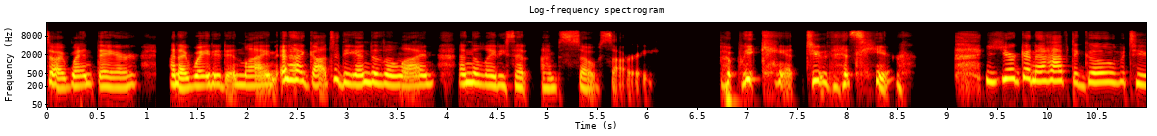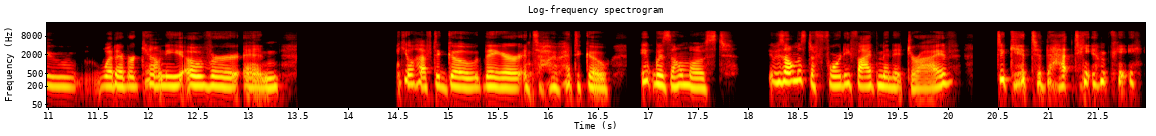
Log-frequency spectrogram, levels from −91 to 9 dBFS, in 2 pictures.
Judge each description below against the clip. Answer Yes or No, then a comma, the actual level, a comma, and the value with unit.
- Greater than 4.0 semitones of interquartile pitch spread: Yes, average, 5.2 semitones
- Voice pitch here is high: Yes, high, 220 Hz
